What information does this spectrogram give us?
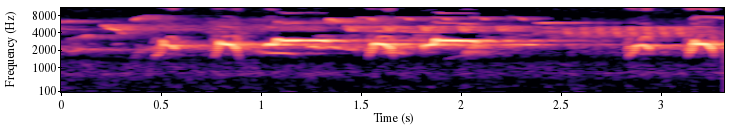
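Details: Dusk song of a song thrush in English woodland: short rising-and-falling whistled phrases, the same figure repeated several times with brief pauses, above faint background noise.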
